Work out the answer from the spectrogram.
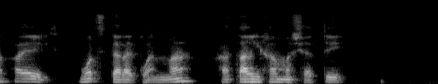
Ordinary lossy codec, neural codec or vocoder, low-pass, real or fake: AAC, 48 kbps; codec, 24 kHz, 3 kbps, HILCodec; 10.8 kHz; fake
